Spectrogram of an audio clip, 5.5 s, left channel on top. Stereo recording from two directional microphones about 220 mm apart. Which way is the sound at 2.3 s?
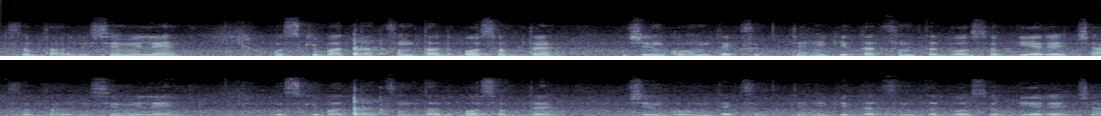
45° left (ahead or behind).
